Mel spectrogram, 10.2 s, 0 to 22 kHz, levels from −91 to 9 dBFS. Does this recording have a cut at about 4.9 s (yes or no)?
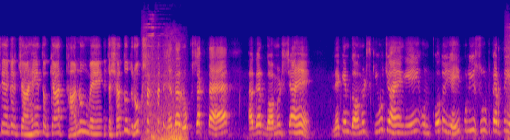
no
